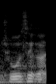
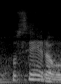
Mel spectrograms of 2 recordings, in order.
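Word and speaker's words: José: 이거 조세가 아니고 호세라고 발음합니다. J자가 라틴어 계통에서는 히읗자로 발음나요?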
